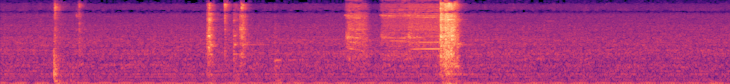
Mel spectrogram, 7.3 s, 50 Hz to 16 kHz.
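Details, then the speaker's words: 2000–2005 Power Clean 2000 PSI pressure washer with 3.75HP Briggs & Stratton engine, primed with brake cleaner: pull-start bursts and sharp pops, catches briefly and dies each time. "See, look now, now it really wants to fire off."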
